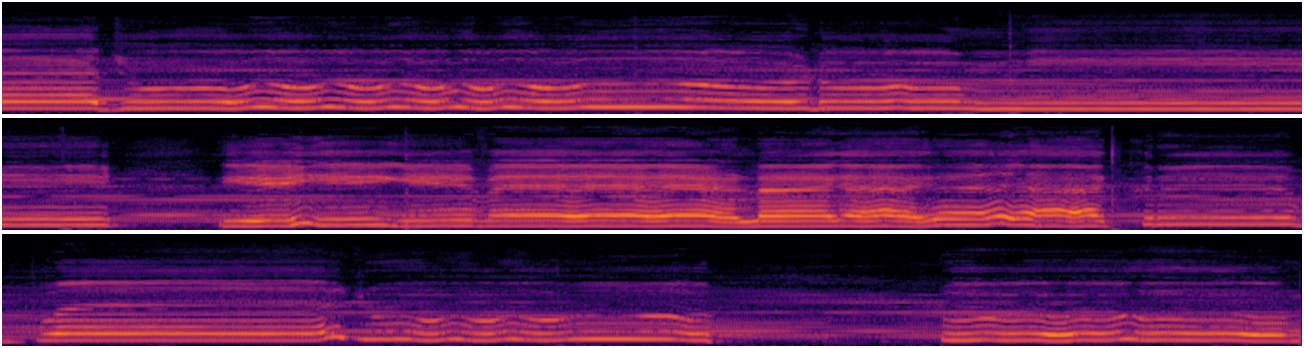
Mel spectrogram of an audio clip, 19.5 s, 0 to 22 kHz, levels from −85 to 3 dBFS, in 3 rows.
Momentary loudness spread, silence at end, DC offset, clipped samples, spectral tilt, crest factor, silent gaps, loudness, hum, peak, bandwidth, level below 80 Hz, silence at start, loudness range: 9 LU; 0 s; under 0.1%; under 0.1%; -4.5 dB/octave; 14 dB; none; -31 LUFS; none; -16 dBFS; 16 kHz; -74 dBFS; 0 s; 6 LU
